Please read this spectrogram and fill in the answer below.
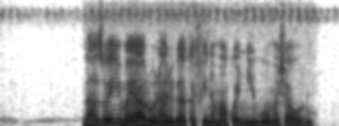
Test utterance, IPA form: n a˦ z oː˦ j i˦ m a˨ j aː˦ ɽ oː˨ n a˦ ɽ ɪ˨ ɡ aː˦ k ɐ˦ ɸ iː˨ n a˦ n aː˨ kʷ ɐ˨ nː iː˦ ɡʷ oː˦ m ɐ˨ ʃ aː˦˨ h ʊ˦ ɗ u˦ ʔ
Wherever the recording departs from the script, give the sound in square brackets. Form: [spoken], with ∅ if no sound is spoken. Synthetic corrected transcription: n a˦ z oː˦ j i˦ m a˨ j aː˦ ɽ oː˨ n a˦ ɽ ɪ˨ ɡ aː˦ k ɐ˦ ɸ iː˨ n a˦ [m] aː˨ kʷ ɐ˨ nː iː˦ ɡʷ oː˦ m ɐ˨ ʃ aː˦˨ h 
